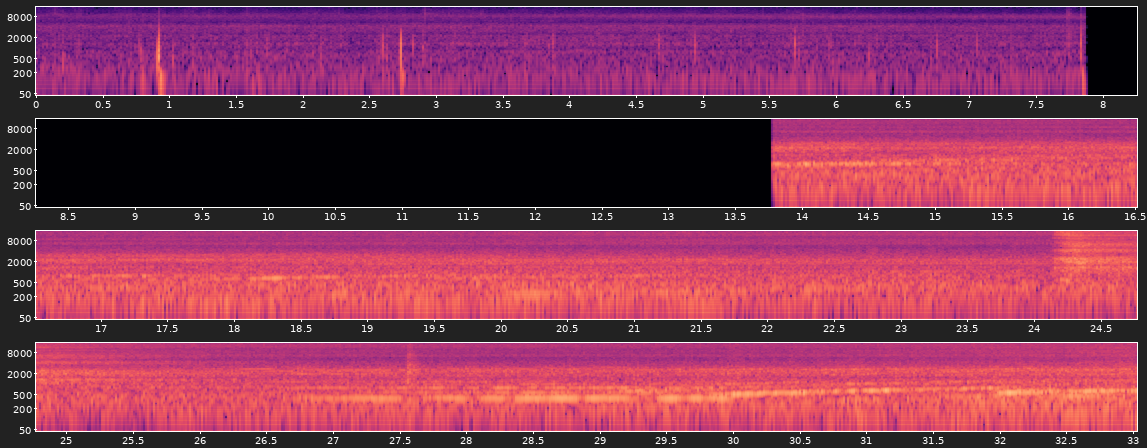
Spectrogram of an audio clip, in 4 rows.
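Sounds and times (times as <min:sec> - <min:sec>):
air hiss burst: 0:24.1 - 0:26.8.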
